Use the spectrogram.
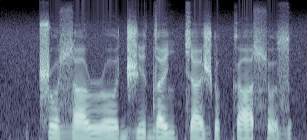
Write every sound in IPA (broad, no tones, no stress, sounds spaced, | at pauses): ʈ͡ʂ ʊ ɮ a ɹ ɤ d͡ʒ i d æ ʎ c æ ʒ ɾ ʊ k a ɬ ʊ z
